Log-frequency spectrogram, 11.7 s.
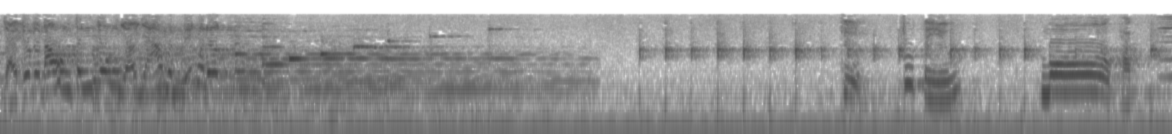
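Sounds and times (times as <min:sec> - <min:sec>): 
speech: 0:00.1 - 0:02.8, 0:08.4 - 0:09.8, 0:10.4 - 0:11.6
temple bell ringing: 0:01.0 - 0:06.0
wooden fish rhythmic knocking: 0:06.4 - 0:10.5.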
